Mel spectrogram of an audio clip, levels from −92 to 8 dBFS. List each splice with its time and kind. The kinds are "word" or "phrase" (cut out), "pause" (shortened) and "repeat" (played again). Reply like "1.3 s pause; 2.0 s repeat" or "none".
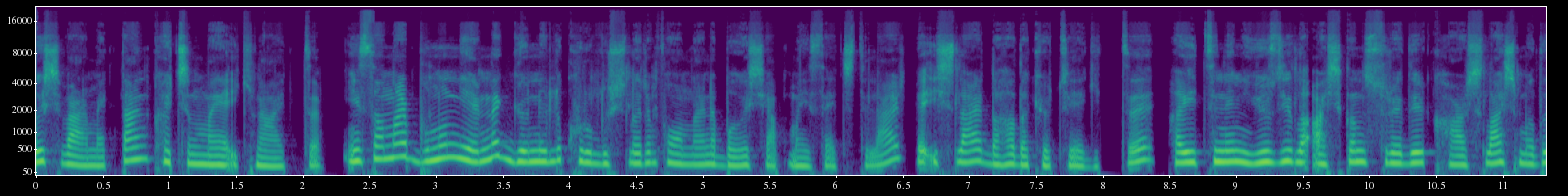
none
